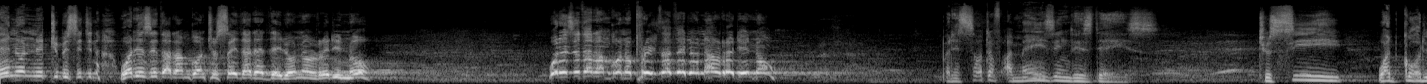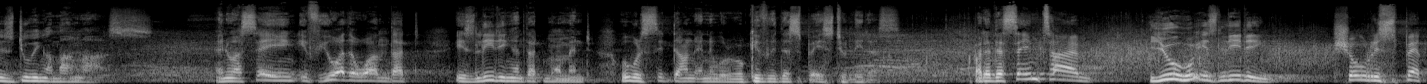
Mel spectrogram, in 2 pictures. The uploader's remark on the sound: At our Annual Homecoming Conference, Word Explosion 2023.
